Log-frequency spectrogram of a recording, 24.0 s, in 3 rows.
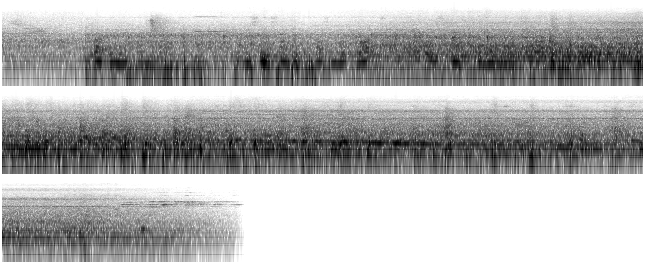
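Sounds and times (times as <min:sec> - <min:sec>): high brake squeal: 0:02.4 - 0:03.0, 0:15.8 - 0:19.1.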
